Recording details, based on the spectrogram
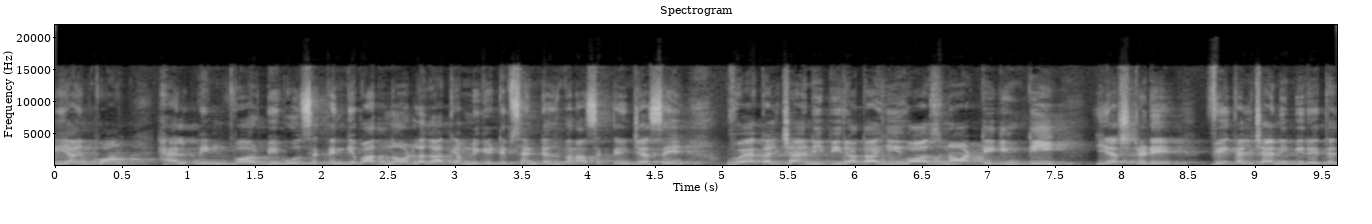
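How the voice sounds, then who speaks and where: A man teaching spoken English who asks questions and answers them himself, and slows right down when he says example sentences. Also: high-pitched. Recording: echoey room.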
